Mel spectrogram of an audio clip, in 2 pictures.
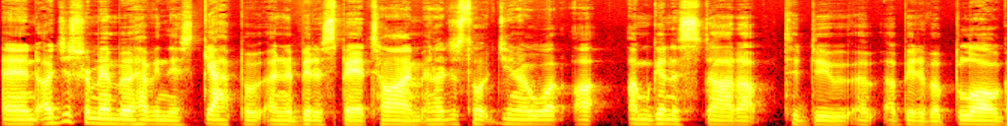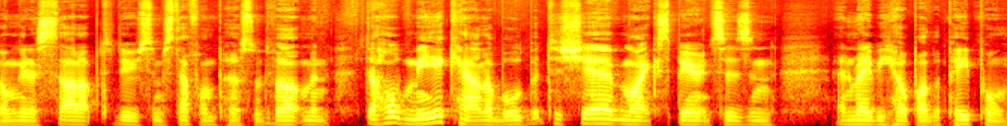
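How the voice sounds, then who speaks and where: A man with an Australian accent talks at a very fast pace, medium in pitch and fairly even in intonation, on a very clean recording with a silent background. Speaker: personal growth podcaster. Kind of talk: solo podcast monologue. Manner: casual, hesitant with repetitions.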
